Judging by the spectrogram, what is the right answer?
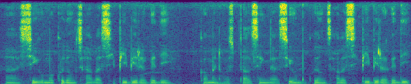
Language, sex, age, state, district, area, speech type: Manipuri, male, 18-30, Manipur, Chandel, rural, spontaneous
